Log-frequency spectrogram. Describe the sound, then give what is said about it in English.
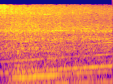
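Steady engine drone from a bus driving away on its return trip to Madrid, low-pitched and loud throughout, with no voices. “Another love bus returns to Madrid.”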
